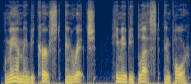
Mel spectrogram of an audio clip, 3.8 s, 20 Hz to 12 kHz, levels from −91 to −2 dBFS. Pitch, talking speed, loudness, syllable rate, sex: 110 Hz, 205 wpm, -17 LUFS, 4.6 syllables/s, male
